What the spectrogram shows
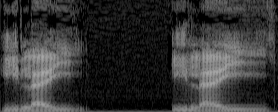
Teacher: you put more emphasis on the ya and cut it down to one long.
